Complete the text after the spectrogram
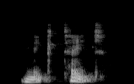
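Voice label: "nictate", British English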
